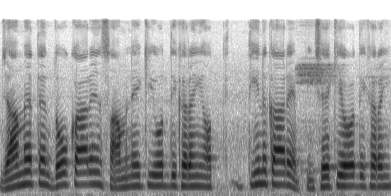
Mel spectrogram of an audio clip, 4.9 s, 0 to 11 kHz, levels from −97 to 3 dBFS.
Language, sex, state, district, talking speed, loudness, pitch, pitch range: Hindi, male, Uttar Pradesh, Budaun, 230 wpm, -14 LUFS, 175 Hz, 165-195 Hz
